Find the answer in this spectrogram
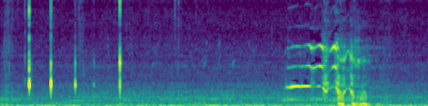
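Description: A horse foal whinnies once about three seconds in: a call that starts high and falls away in pitch. A few sharp clicks come in the first second.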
